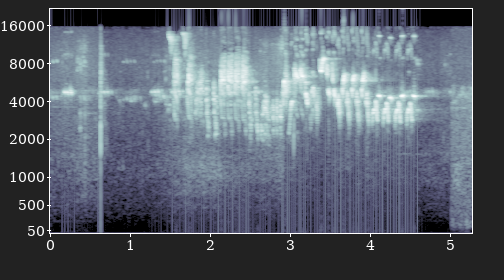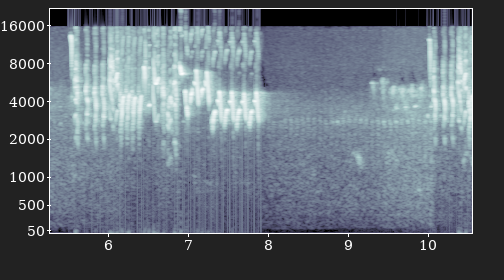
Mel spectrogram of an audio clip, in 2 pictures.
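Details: House wren (Troglodytes aedon) song: two bubbly, rapid songs of buzzy trills and chattering notes, each tumbling for about three seconds, separated by brief pauses.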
